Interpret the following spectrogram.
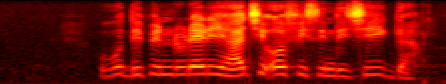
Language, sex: Venda, female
